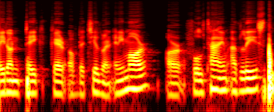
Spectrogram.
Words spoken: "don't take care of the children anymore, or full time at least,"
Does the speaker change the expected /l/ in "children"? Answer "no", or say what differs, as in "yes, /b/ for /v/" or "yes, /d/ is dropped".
no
